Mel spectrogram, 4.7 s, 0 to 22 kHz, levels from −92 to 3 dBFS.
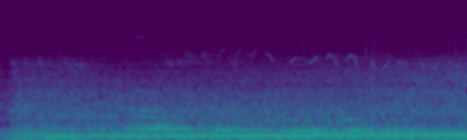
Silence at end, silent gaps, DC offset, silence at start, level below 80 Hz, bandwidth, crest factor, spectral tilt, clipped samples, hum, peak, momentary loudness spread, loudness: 0 s; none; under 0.1%; 0 s; -54 dBFS; 5.6 kHz; 12 dB; -9.5 dB/octave; under 0.1%; none; -30 dBFS; 4 LU; -43 LUFS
